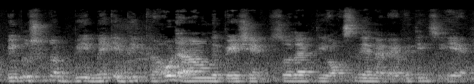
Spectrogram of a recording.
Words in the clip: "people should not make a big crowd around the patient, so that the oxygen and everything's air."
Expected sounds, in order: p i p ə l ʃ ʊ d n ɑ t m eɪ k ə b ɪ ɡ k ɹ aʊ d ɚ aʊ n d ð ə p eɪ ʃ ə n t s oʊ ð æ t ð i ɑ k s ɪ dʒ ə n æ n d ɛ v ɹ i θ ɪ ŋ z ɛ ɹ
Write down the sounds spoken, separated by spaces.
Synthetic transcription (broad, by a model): p i p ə l ʃ ʊ d n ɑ t m eɪ k ə b ɪ ɡ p ɹ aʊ d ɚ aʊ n d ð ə p eɪ ʃ ə n t s oʊ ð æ t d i ɑ k s ɪ dʒ ə n æ n d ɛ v ɹ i t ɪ ŋ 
